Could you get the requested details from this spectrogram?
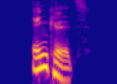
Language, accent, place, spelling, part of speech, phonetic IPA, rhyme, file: German, Germany, Berlin, Enkels, noun, [ˈɛŋkl̩s], -ɛŋkl̩s, De-Enkels.ogg
- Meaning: genitive singular of Enkel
